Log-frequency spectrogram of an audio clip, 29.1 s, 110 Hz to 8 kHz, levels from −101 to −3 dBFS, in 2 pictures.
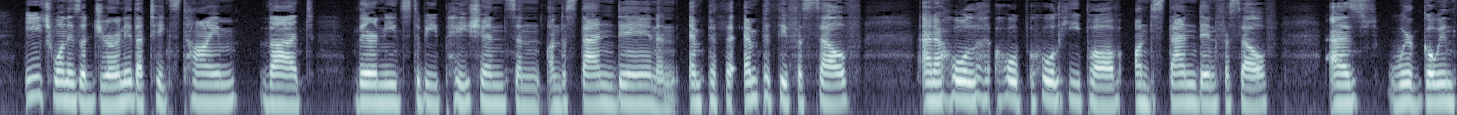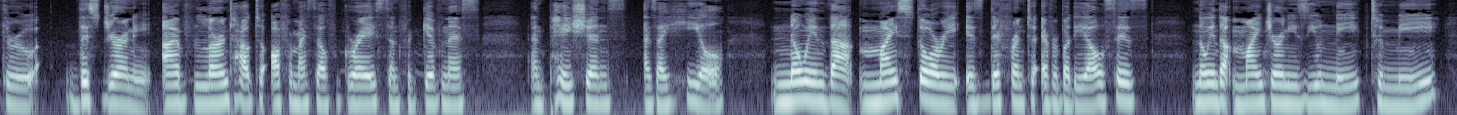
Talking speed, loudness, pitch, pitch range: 140 wpm, -20 LUFS, 170 Hz, 165-185 Hz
